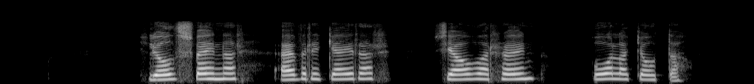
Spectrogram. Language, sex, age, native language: Icelandic, female, 60-69, Icelandic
